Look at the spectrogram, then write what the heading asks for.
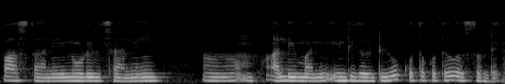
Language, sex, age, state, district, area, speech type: Telugu, female, 30-45, Telangana, Medchal, urban, spontaneous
